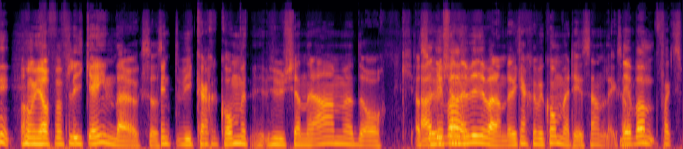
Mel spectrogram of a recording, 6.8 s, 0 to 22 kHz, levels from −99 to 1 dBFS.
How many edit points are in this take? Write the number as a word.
two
